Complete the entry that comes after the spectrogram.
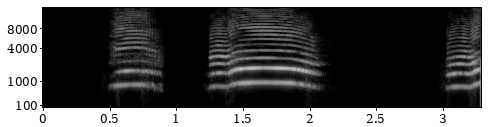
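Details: A peacock calling during its display dance gives three loud, nasal, wailing calls about a second apart against silence, the middle one longest and slightly arched in pitch.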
